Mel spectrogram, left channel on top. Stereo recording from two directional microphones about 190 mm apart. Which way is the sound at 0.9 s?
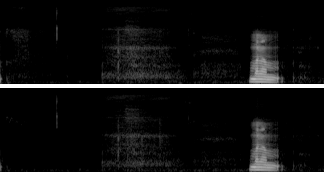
5° left (ahead or behind).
